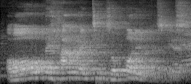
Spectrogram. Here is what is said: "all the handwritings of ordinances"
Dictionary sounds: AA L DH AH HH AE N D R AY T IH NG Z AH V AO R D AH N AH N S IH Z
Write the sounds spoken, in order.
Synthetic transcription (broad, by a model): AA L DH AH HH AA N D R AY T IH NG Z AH P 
